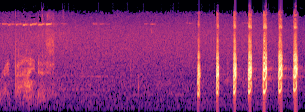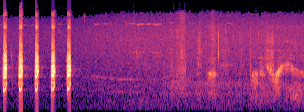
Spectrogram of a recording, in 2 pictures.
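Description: A wild turkey in spring woods: a close run of about eleven evenly spaced, loud calls, with hushed whispering before and after.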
